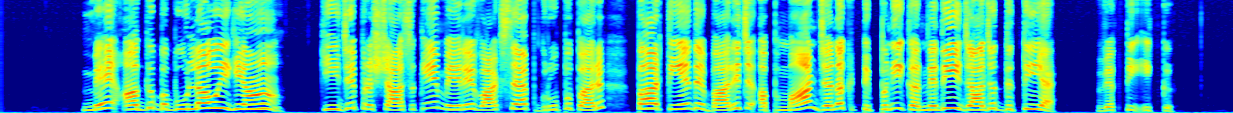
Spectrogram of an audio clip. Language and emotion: Dogri, angry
